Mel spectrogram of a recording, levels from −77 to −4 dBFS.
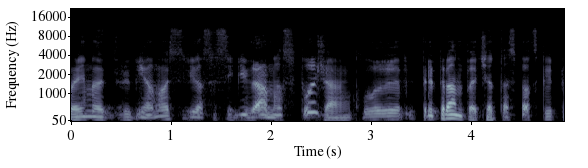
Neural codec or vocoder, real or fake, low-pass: codec, 44.1 kHz, 1.7 kbps, Pupu-Codec; fake; 10.8 kHz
